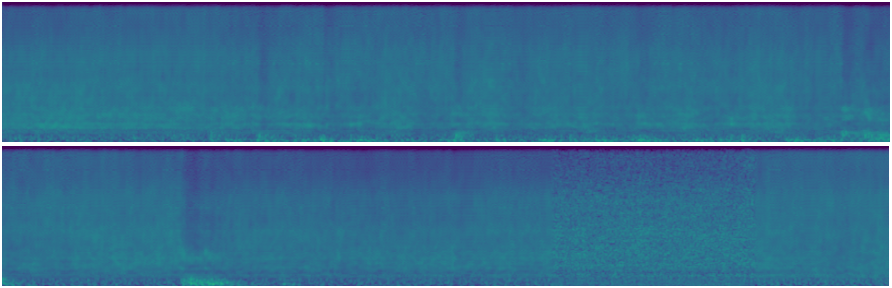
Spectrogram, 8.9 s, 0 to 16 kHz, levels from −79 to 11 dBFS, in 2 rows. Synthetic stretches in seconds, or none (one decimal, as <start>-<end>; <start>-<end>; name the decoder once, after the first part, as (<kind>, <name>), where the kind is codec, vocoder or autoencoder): 0.0-7.2 (vocoder, Vocos); 8.2-8.9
